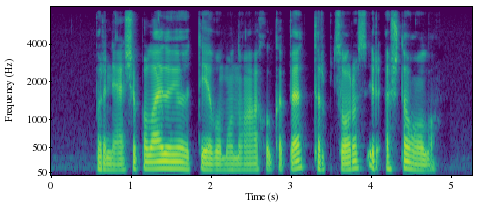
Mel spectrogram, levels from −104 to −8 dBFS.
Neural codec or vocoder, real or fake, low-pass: none; real; 7.2 kHz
